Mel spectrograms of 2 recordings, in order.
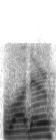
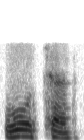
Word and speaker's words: water: مثل کلمه water که در انگلیسی آمریکایی وادر خونده میشه با آر غلیز در انگلیسی بریتانیایی و استرالیایی ووت خونده میشه یعنی آرش تلفظ نمیشه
